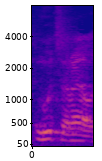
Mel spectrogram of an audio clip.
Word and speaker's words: mozzarella: But what this pizza is garlic, basil, fresh mozzarella, fontel, whatever it is, mozzarella is the right way to say it.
